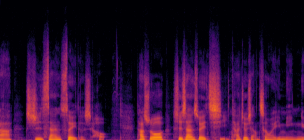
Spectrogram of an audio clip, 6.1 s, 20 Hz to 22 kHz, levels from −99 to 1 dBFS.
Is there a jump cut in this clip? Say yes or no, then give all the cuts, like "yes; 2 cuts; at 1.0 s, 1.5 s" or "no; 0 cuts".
no; 0 cuts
